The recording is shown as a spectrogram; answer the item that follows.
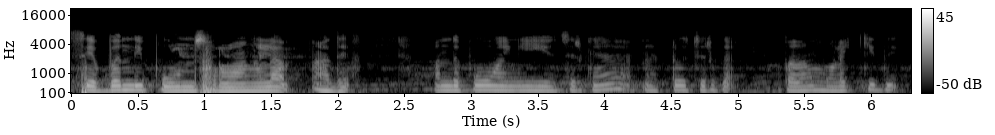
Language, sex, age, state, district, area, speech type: Tamil, female, 18-30, Tamil Nadu, Thanjavur, rural, spontaneous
